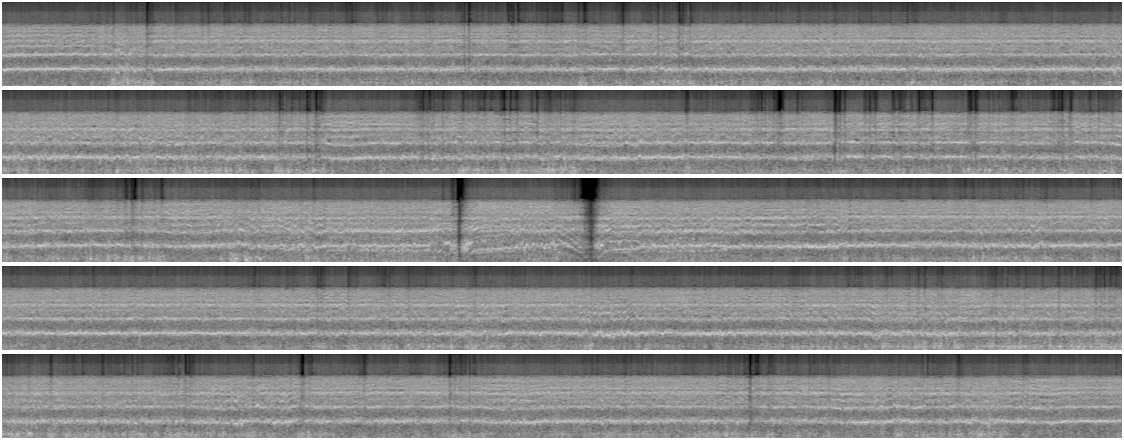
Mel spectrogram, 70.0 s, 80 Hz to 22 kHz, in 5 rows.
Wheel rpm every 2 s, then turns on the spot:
220, 230, 230, 240, 230, 230, 230, 230, 230, 230, 230, 230, 230, 230, 230, 220, 180, 110, 180, 220, 230, 230, 230, 230, 230, 230, 230, 230, 230, 230, 230, 230, 230, 220, 220.
none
